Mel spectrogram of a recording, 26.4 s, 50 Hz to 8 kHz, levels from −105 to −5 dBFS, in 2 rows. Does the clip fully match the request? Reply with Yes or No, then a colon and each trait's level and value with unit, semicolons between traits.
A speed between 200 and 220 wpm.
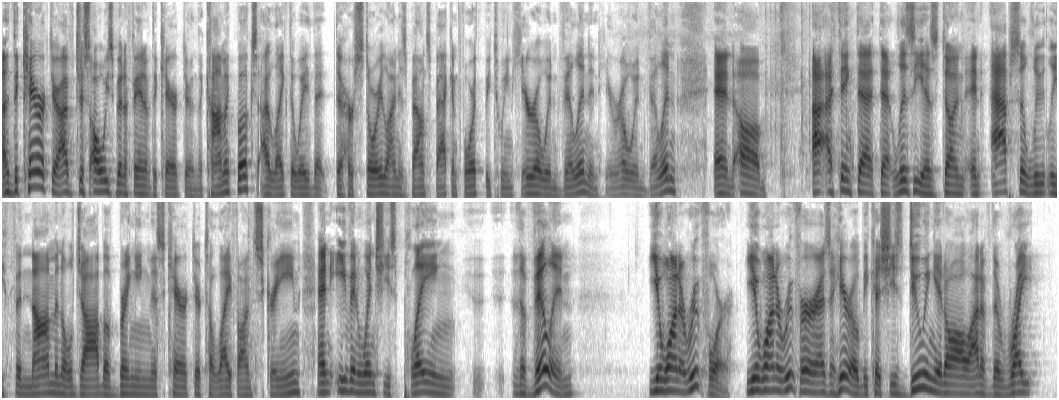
Yes: fast, 205 wpm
